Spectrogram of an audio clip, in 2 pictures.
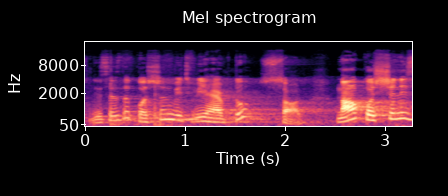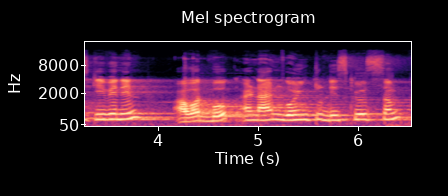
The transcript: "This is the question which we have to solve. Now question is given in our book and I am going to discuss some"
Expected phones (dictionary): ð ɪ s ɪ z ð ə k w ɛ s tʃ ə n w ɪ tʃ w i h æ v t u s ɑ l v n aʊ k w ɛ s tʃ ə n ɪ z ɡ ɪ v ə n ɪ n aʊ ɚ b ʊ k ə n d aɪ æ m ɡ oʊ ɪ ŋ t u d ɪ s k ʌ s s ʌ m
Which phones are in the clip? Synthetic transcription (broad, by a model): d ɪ s ɪ z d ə k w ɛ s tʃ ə n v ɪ tʃ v i h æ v t u s ɑ l v n aʊ k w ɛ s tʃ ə n ɪ z ɡ ɪ v ə n ɪ n aʊ ɚ b ʊ k ə n d aɪ m ɡ oʊ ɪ ŋ t u d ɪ s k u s s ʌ m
